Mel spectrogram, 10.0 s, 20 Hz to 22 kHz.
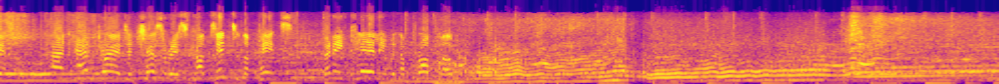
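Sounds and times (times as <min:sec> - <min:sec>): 
Formula One race car engine howling: 0:00.0 - 0:09.9
speech: 0:00.9 - 0:07.8.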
